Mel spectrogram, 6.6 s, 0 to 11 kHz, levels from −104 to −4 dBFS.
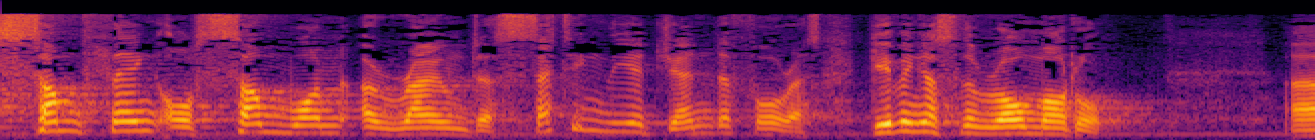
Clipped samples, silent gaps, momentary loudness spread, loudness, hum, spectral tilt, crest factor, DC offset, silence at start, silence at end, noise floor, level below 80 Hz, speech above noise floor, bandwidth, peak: under 0.1%; none; 13 LU; -25 LUFS; none; -3.5 dB/octave; 20 dB; under 0.1%; 0 s; 0 s; -56 dBFS; -74 dBFS; 31 dB; 8 kHz; -4 dBFS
